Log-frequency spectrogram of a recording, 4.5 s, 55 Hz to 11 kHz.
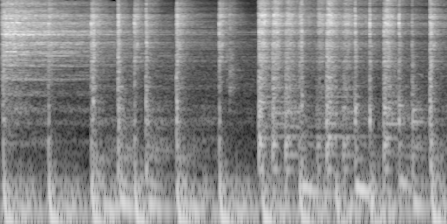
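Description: A Yamaha acoustic drum kit played in a driving groove, heard through the Yamaha EAD10 drum mic system. Kick drum and snare hits come several times a second, with cymbal crashes at the start and again about two-thirds of the way through.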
